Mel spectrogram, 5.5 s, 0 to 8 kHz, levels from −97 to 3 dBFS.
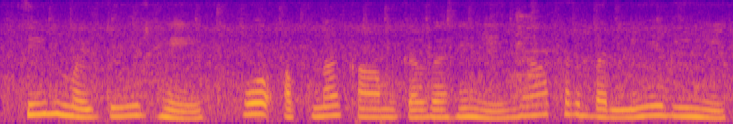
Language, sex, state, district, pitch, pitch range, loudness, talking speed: Hindi, female, Bihar, East Champaran, 200 Hz, 185-230 Hz, -24 LUFS, 155 wpm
